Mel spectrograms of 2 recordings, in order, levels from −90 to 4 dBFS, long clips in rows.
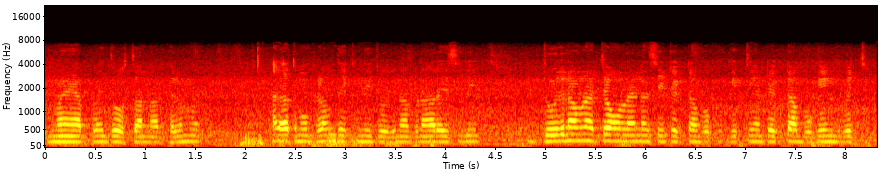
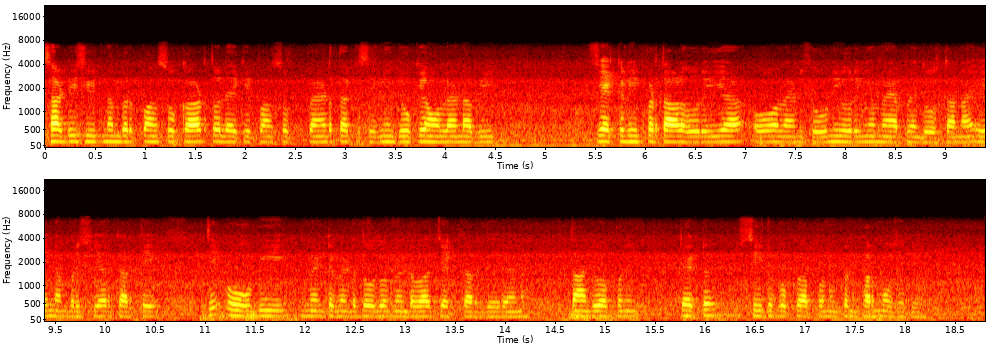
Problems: constant background noise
